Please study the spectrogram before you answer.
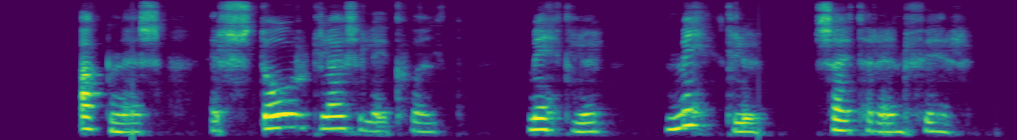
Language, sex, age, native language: Icelandic, female, 13, Icelandic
